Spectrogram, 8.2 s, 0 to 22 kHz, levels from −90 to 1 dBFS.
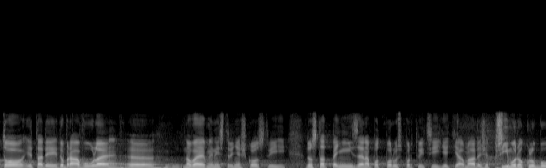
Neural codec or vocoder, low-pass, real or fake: none; 7.2 kHz; real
